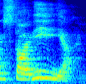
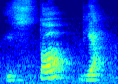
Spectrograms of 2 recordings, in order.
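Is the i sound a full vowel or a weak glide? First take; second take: full vowel; weak glide. First: The i is a full, separate vowel. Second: The i is weak, gliding into a stronger a. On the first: The speaker calls it wrong. "eu não falo historia" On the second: The speaker calls it right. "O A é muito mais forte"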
